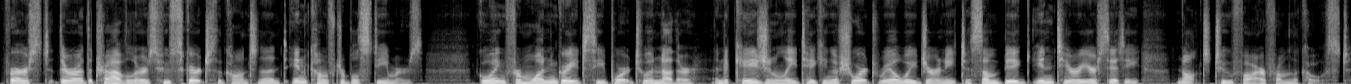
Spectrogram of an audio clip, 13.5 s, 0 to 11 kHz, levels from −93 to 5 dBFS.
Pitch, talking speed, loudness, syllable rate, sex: 205 Hz, 165 wpm, -18 LUFS, 5.0 syllables/s, female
